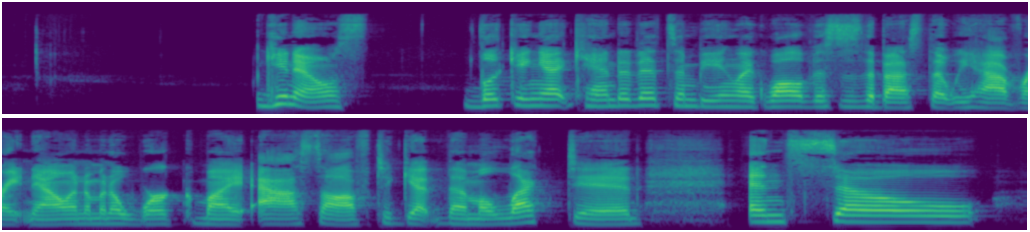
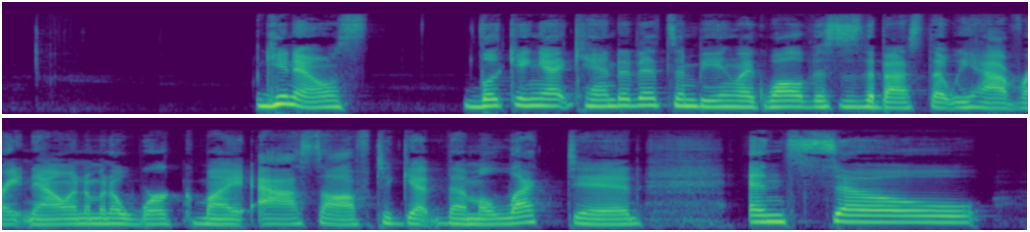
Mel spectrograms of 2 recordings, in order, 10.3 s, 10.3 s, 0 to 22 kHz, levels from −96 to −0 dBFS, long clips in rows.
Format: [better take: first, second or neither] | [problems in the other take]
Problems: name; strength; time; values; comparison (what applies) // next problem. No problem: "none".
second | thin; very; fading below 800 Hz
